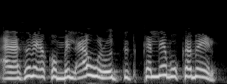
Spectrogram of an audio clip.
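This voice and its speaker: A woman's voice: very high-pitched, rapid-fire, narrow, tinny audio. A woman with an Egyptian accent voicing a taunting villainous hunter in a children's story, with music behind. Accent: Egyptian Arabic. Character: sneering villainous hunter man.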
